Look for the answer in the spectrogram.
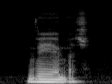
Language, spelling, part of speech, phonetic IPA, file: Polish, wyjebać, verb, [vɨˈjɛbat͡ɕ], LL-Q809 (pol)-wyjebać.wav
